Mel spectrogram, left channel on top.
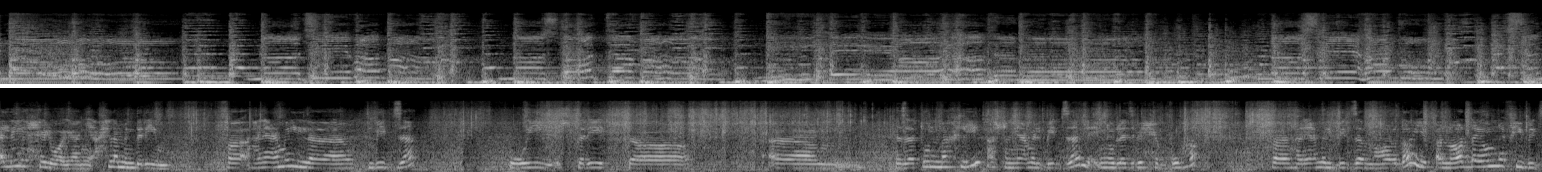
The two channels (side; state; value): both; different; correlation 0.00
